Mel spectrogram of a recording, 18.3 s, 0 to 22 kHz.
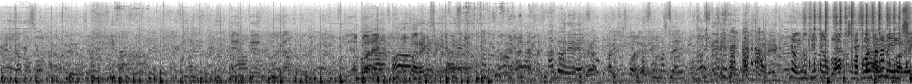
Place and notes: Salvador, Bahia, Brazil - Marijuana March Ambience 2
The ambience before a legalise marijuana march in Salvador, Brazil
